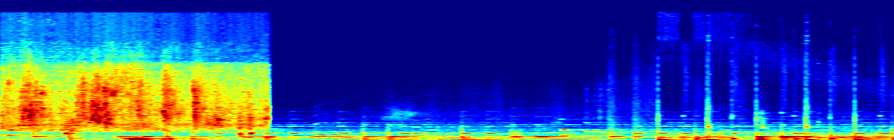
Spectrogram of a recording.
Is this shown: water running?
yes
